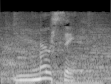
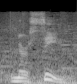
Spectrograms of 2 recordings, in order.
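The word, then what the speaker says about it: merci: you say thank you Mercy it's not Mercy it's more like Mercy Mercy okay that's better okay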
